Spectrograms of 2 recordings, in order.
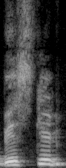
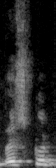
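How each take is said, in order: First: The second syllable has an 'i' vowel. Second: The second syllable has a 'u' vowel. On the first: The speaker calls it right. "तो इसे हम बिस्किट पढ़ते हैं" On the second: The speaker calls it wrong. "बिस्कुट नहीं पढ़ते हैं"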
